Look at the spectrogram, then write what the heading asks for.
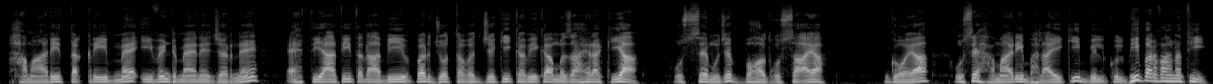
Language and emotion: Urdu, angry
